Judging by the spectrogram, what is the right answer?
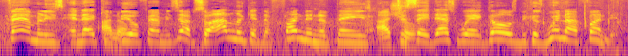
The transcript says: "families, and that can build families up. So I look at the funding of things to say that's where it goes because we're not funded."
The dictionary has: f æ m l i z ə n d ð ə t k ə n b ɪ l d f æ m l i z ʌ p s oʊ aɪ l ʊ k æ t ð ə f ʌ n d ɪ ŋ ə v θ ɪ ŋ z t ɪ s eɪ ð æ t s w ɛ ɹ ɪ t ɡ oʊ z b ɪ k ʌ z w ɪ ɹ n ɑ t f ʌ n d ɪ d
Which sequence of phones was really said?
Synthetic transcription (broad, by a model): f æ m l i z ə n ð ə t k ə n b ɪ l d f æ m l i z ʌ p s oʊ aɪ l ʊ k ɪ t ð ə f ʌ n d ɪ ŋ ə v θ ɪ ŋ z t ɪ s eɪ ð æ t s w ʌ ɹ ɪ t ɡ oʊ z b ɪ k ʌ z w ɪ ɹ n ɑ t f ʌ n d ɪ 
